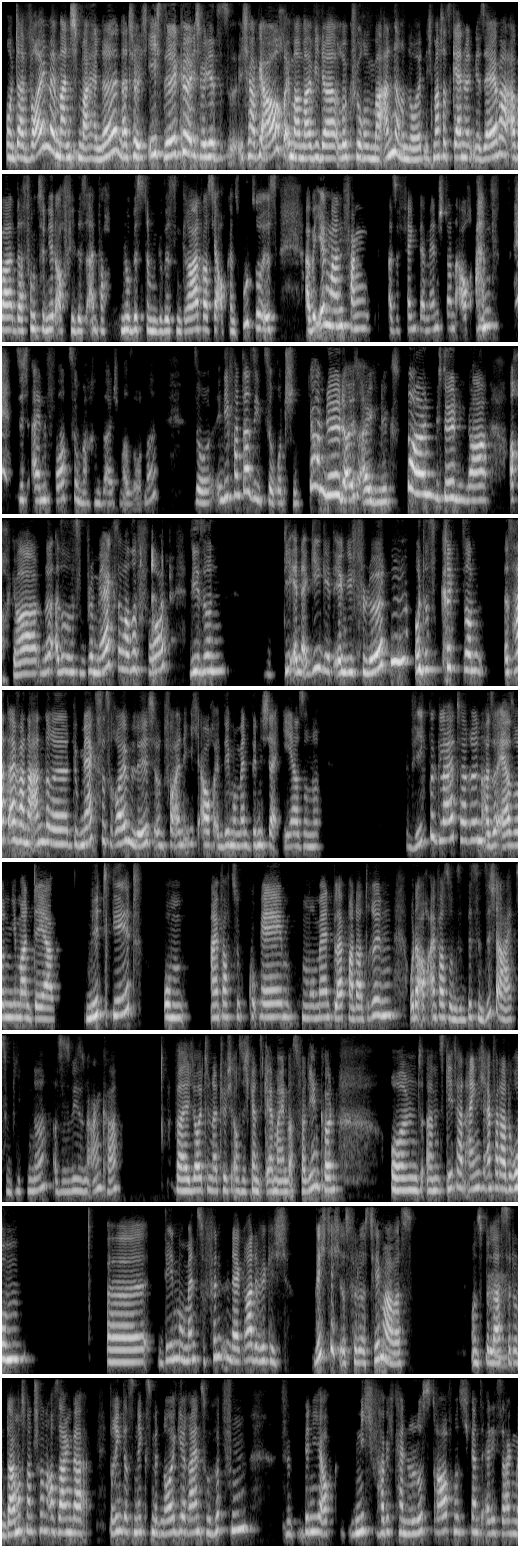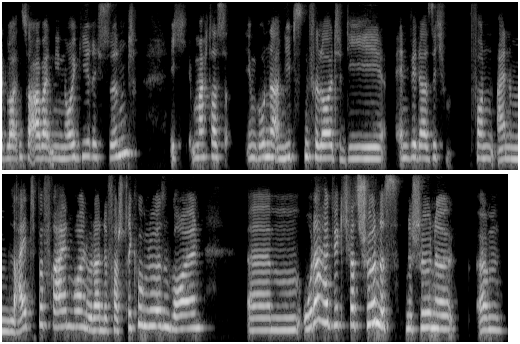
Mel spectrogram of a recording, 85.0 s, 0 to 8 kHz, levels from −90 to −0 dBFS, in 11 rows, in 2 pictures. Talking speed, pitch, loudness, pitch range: 190 wpm, 240 Hz, -22 LUFS, 220-275 Hz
